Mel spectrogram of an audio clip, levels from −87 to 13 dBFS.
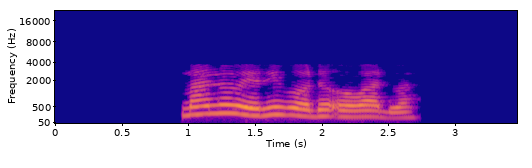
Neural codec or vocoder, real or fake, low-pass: none; real; 3.6 kHz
